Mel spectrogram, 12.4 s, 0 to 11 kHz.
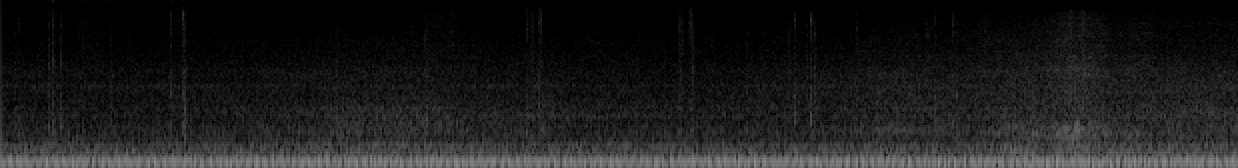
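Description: Audi Q7's engine idling with a steady low hum, heard from inside the cabin, with a few faint clicks over it.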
